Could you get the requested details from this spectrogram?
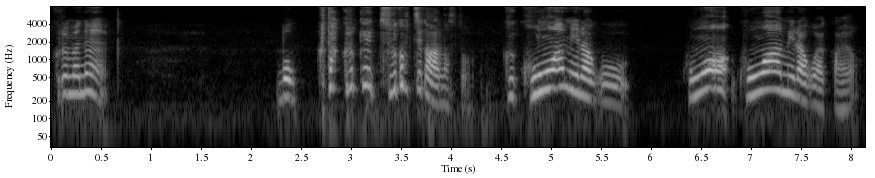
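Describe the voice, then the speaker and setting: A woman's voice: high voice, big pitch swings, normal speed, long pauses, a little mellow, dry recording. A woman, a church deaconess, chatting through her personal faith testimony, laughing often and acting out her own prayers.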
